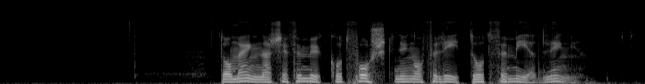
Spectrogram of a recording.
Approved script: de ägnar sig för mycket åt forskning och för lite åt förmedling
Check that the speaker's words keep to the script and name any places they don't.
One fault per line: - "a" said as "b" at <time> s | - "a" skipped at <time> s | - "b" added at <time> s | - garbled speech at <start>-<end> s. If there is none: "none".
none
